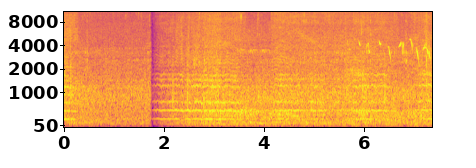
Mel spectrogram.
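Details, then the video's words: Honey bee working flowers for nectar, humming steadily after a short break near two seconds; the low, even buzz carries on to the end, joined by faint high bird chirps. "Honey Bee Humming Sound"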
